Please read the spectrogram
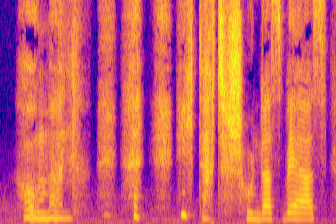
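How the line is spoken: Giggle. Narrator (German): kicherte

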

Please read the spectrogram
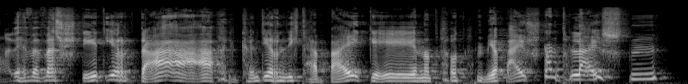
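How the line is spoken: Shouted. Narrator (German): schrie

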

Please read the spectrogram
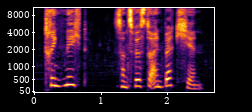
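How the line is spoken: Called out. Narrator (German): Alenuschka rief

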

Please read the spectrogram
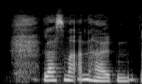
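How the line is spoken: Laughing. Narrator (German): lachte

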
